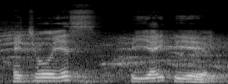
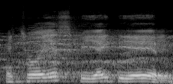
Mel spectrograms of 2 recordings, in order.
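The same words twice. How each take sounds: First: Each letter drawn out slowly; slow spelling. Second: Said in the usual way. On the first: Shown as a demonstration. Teacher spelling hospital slowly for learners. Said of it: "teacher spells word letter by letter". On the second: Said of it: "teacher repeats spelling".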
